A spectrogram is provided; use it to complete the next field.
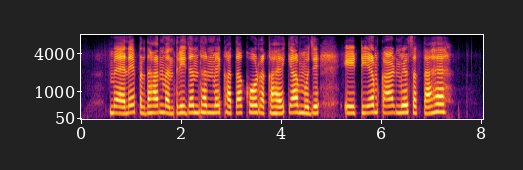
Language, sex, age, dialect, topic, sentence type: Hindi, female, 18-24, Garhwali, banking, question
